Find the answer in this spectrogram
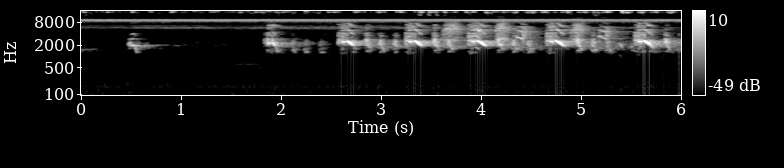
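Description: Red-wattled lapwing giving harsh, strident notes, a few scattered at first, then a rapid run repeating about once a second; a faint steady high whine underneath.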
